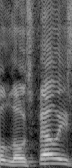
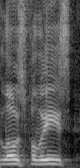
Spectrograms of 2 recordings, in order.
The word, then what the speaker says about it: Los Feliz: Rancho Los FIS so in conclusion I know my pronunciation is terrible and I know you have a certain way of pronouncing San Pedro San Pedro Los felis Los Feliz and we haven't even begun to talk about Los aneles or Los angales as they used to call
